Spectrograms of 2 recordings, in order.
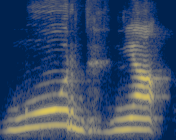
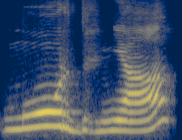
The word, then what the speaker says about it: मूर्ध्न्या: So you can split it as murdhnya dhayatmana. So when you say it together, murdhnya dhayatmana pranam. Murdh, the ir has to be pronounced first. Murdhnya, and there is a mahaprana id there.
